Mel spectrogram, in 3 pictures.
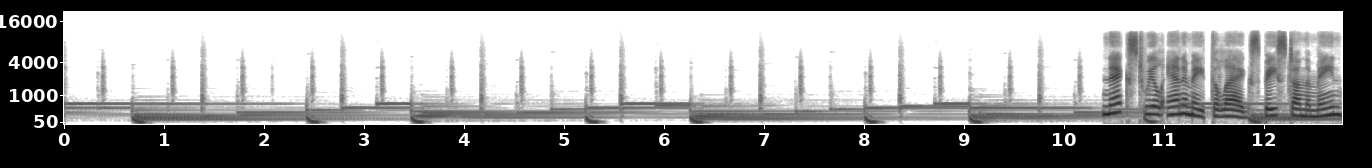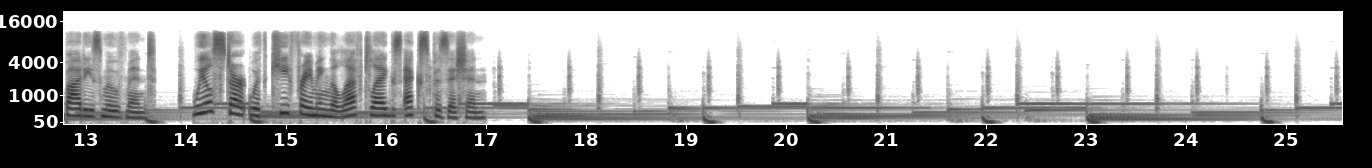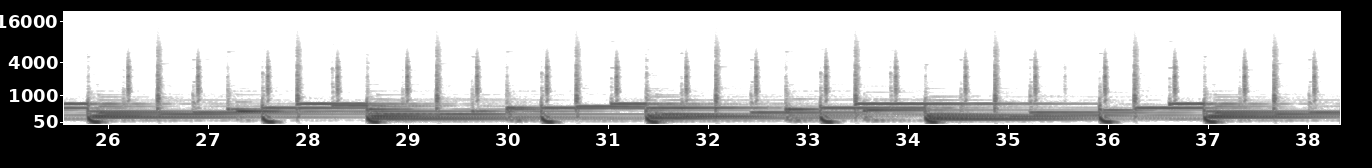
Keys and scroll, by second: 11.2 space, 12.8 p, 26.7 x, 29.7-31.0 typing, 33.2 x, 35.1-36.4 typing, 36.5 ctrl+s.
